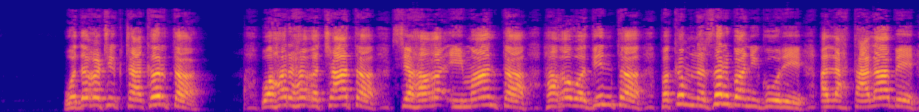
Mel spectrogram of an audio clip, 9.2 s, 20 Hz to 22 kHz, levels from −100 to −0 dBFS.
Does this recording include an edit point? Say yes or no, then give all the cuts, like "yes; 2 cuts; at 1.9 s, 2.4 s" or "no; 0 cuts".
yes; 1 cut; at 2.5 s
